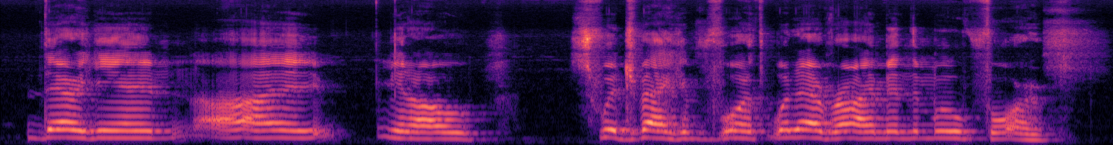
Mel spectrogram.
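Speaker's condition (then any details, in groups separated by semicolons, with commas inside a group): Cerebral palsy; wheelchair, needs transfer help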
